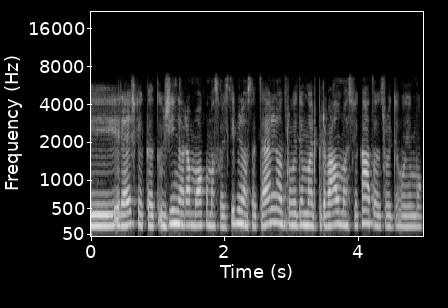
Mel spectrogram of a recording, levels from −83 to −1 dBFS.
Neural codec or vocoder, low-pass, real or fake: none; 7.2 kHz; real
